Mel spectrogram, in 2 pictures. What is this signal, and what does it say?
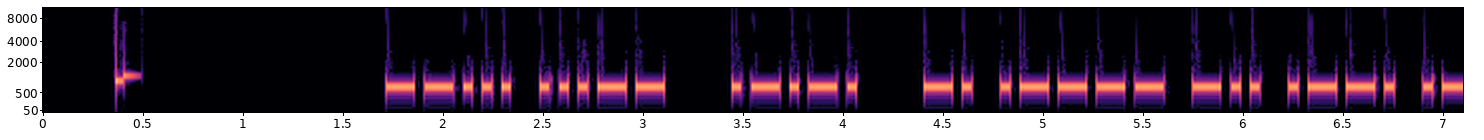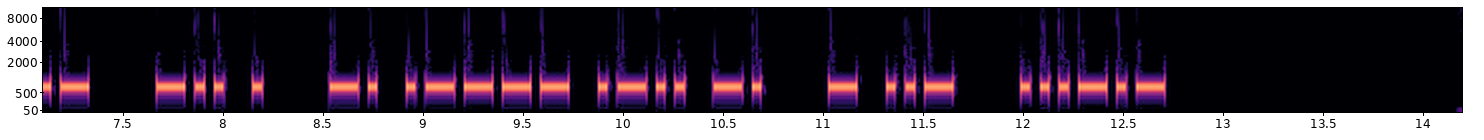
Morse code, heard as a keyed tone, about 25 wpm, 700 Hz. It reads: 73 <AR> N1DPW DE N1LN TU <SK>
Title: Practice QSO - Exchange 4 - Ending - 25wpm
